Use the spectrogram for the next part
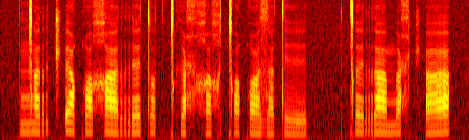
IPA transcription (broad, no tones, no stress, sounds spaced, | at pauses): ŋ͡ǀ a r t͡ʃʼ ɛ qʷ e χ a r ɛ t ɔ t ǀʰ ɪ ħ χ ɛ χ ǀ ɔ qʷ a z a t e | ǀ ɛ r a m ɛ ħ t͡ʃʼ a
